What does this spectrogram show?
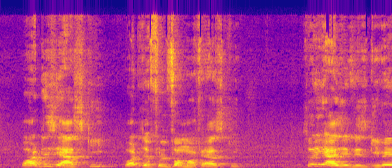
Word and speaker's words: ASCII: Okay, so this ASCII code is basically pronounced as ASCII, ASCII, key, ASCII, and this was first developed and published in the year 1963.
